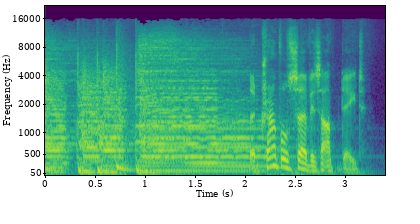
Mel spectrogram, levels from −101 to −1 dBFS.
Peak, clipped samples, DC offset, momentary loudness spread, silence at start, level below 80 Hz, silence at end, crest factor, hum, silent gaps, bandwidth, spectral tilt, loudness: -2 dBFS; under 0.1%; under 0.1%; 4 LU; 0 s; -32 dBFS; 0.2 s; 12 dB; none; none; 16 kHz; -3.5 dB/octave; -13 LUFS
